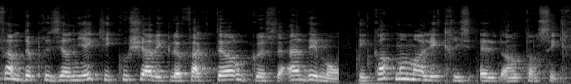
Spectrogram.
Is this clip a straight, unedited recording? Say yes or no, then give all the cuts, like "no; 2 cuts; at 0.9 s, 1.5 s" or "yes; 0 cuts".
yes; 0 cuts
